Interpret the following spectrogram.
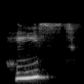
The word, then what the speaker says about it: haste: in haste all right so remember when there is an e at the end of the word you don't pronounce it there is no sound it's a silent E so the sound of a is a so that's gapes hates haste all right let's go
